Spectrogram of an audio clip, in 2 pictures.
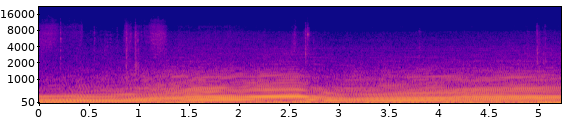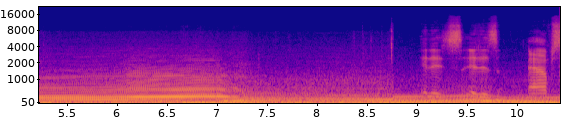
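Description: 2024 Mercedes-Benz AMG G63 SUV engine accelerating, a loud, close, continuous drone that climbs through gears with two clear shift dips, then brief higher sounds at the end.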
